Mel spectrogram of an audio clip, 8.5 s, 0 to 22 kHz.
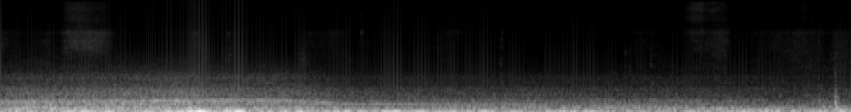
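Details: New 2023 Nissan Armada, about 4k miles, driving around 40–45 mph on a hot day, cabin near 95°F: loud low droning roar under road rumble that sinks and fades after a few seconds, returning on acceleration; happens almost daily. Fan clutch roar.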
